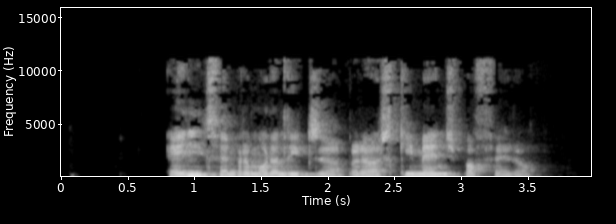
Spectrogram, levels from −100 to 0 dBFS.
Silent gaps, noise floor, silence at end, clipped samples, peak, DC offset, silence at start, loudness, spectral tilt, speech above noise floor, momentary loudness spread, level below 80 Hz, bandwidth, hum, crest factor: none; under -90 dBFS; 0.45 s; under 0.1%; -6 dBFS; under 0.1%; 0.8 s; -24 LUFS; -4.5 dB/octave; over 66 dB; 13 LU; -72 dBFS; 11.5 kHz; none; 20 dB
